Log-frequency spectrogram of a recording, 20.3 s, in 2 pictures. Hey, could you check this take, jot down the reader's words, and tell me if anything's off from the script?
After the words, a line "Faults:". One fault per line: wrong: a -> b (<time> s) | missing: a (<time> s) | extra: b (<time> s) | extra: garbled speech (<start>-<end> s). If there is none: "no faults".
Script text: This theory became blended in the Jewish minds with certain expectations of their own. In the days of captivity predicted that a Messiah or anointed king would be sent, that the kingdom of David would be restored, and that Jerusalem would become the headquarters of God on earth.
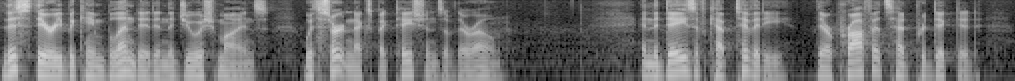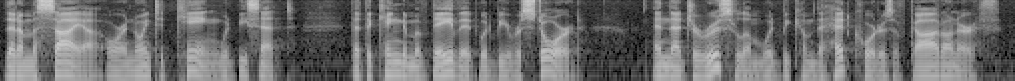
This theory became blended in the Jewish minds with certain expectations of their own. In the days of captivity their prophets had predicted that a Messiah or anointed king would be sent, that the kingdom of David would be restored, and that Jerusalem would become the headquarters of God on earth.
Faults:
extra: their prophets had (8.2 s)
